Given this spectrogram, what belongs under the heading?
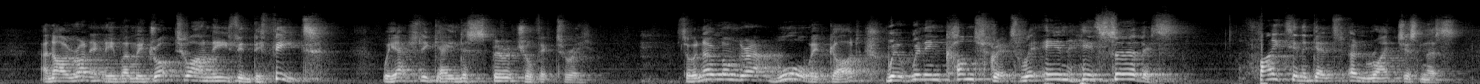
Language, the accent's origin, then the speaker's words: English; Midlands, United Kingdom; I grew up in the Midlands. I didn't see the sea till I was about 15 or 16.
